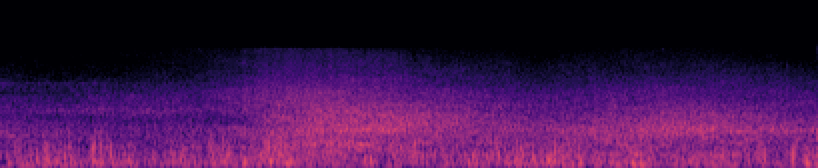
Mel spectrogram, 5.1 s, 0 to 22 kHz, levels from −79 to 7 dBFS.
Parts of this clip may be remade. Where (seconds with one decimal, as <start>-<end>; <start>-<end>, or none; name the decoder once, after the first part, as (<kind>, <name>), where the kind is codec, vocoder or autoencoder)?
0.6-2.3 (codec, DAC); 2.9-5.1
